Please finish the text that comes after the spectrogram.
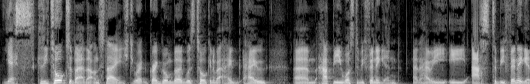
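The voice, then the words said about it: West Midlands English accent. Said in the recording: “he had a similar accent to me. He was definitely from the West Midlands in the UK”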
